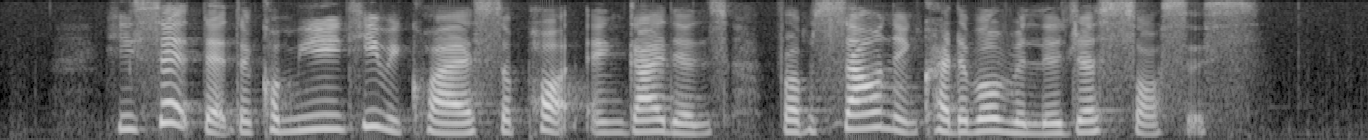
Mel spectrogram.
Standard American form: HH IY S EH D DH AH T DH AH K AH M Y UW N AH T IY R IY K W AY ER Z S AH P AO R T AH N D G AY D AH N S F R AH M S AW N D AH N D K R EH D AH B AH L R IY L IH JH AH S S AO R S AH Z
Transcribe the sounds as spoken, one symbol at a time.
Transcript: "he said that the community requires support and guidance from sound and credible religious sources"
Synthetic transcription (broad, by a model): HH IY S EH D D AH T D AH K AH M Y UW N AH T IY R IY K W AY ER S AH P AO T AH N G AY D AH N S F R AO M S AW N D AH N K R EH D AH B AH L R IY L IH JH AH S S AO S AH S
